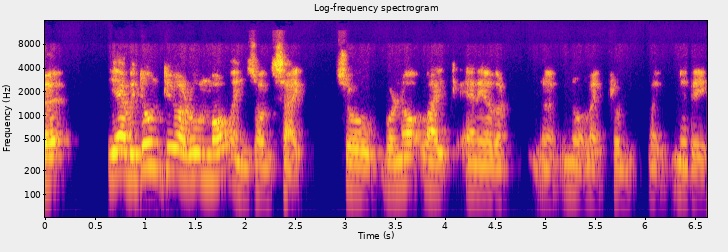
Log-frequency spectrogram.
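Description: A man with a northern Scottish accent speaks at a fairly slow pace in a medium-pitched voice that swings very widely in pitch. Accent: northern Scottish (Caithness). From Scotland, Thurso (far north Highlands). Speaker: distillery representative. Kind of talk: casual interview.

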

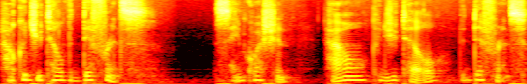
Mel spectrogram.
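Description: The delivery is fairly slow, with fairly even intonation. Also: man, fairly high pitch for a man. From US, not the South. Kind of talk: solo lecture-style talk. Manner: casual with fillers and repetitions.

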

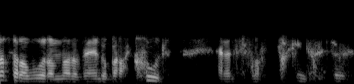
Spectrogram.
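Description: This man has an Australian accent and a fairly high pitch. He talks at a very fast pace. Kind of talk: casual chat. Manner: animated.

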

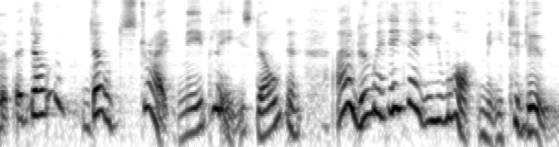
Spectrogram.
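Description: A put-on character voice speaks at a high pitch and fairly slow pace. It sounds shaky, with very wide pitch swings. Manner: begging.

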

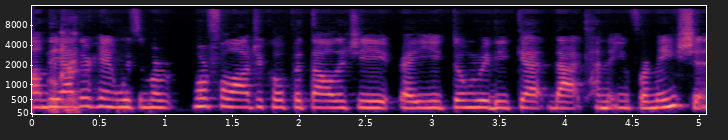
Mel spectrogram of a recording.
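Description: A woman with a Chinese accent speaks very fast at a high pitch, in a flat monotone with very even loudness. She hardly pauses, and the sound is dry and close with no echo. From China, Jinan in Shandong province. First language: Mandarin Chinese. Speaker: biotech research executive. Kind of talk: interview. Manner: hesitant, many fillers.

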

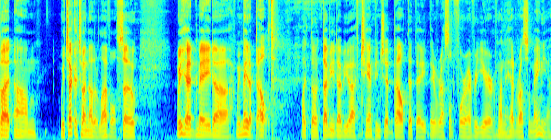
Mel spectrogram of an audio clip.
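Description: A man with an American accent and an ordinary speaking voice, fairly low pitch, fairly even intonation and a moderate pace. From Chicago suburbs, US Midwest. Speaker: hockey enthusiast. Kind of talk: casual chat. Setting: in person.

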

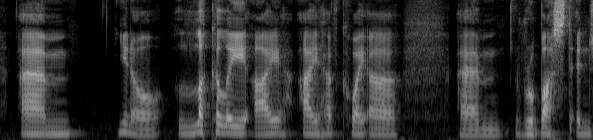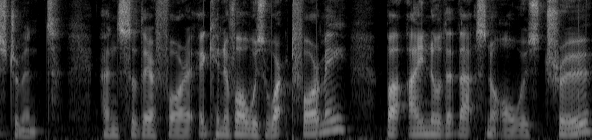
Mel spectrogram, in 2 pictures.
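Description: A man with a west of Scotland accent at a fairly slow pace, on a very clean recording with a silent background. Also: medium pitch for a man, ordinary pitch variation. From west coast of Scotland. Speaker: singing teacher. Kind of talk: interview. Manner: hesitant, many fillers.

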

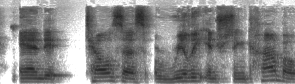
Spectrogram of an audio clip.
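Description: Using an ordinary speaking voice with an American accent, a man talks at a medium pitch and moderate pace with fairly even intonation. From US Southwest (Tucson, Arizona). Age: 40s. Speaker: palm reader. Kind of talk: podcast interview.

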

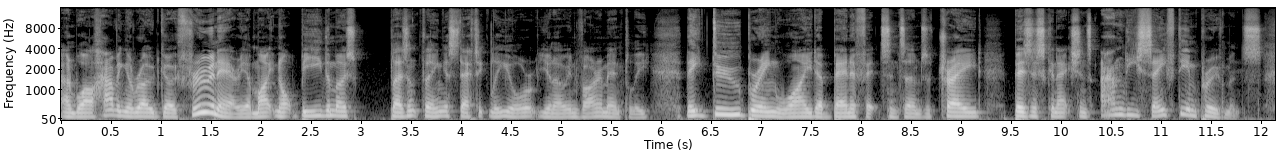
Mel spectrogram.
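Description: A man with a Scottish accent talks at a fairly quick pace with ordinary pitch variation, on a very clean recording with a silent background. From northern Scotland. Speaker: podcast co-host. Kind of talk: casual discussion.

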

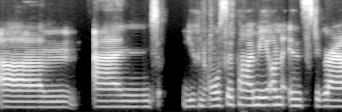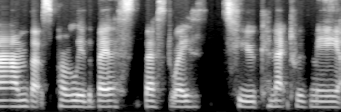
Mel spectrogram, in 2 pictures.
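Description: A woman with an English accent and a fairly low pitch, fairly even intonation and a fairly slow pace, dry and close with no echo, on a very clean recording with a silent background. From England. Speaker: nutritionist and wellness coach. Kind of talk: interview.

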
